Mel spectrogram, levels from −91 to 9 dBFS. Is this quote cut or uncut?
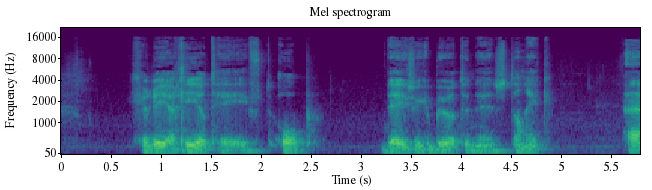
uncut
